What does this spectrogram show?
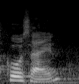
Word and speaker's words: cosine: Then the other one is cosine, is also abbreviated as cos, COS, but pronounced as cosine.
